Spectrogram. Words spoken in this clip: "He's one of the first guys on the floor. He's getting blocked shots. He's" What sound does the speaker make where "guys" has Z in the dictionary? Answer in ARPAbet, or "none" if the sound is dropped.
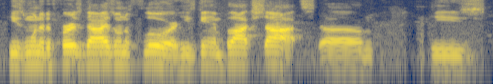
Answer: Z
